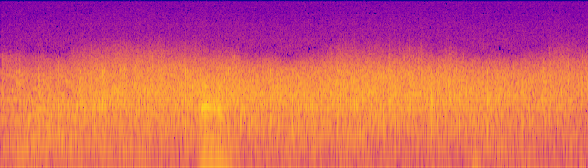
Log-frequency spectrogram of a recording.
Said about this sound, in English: So we hope that you are supportive of that position. And I'm not asking you for an applause, but if you would like to.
